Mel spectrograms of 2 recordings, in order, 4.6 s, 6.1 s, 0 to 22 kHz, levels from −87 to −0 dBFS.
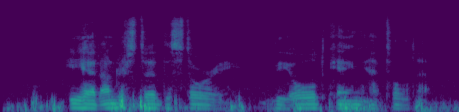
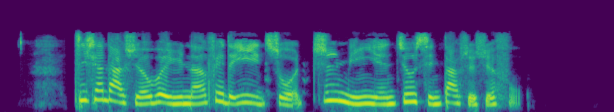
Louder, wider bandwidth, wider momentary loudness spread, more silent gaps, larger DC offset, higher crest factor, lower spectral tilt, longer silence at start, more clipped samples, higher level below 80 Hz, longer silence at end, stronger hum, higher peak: second, -45 LUFS vs -12 LUFS; first, 13 kHz vs 8 kHz; first, 16 LU vs 11 LU; neither; neither; first, 22 dB vs 12 dB; first, -6 dB/octave vs -3.5 dB/octave; second, 0.05 s vs 0.45 s; neither; second, -60 dBFS vs -52 dBFS; second, 0 s vs 1 s; neither; second, -22 dBFS vs -2 dBFS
